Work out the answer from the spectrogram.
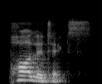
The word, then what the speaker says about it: politics: It's politics. Politics. Put stress on the first syllable.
